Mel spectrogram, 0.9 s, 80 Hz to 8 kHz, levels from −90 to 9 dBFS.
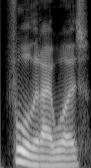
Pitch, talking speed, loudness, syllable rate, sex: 145 Hz, 265 wpm, -15 LUFS, 5.2 syllables/s, male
